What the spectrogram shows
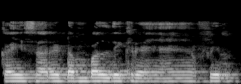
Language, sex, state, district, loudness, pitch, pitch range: Hindi, male, Bihar, Jamui, -15 LUFS, 150 Hz, 145-150 Hz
